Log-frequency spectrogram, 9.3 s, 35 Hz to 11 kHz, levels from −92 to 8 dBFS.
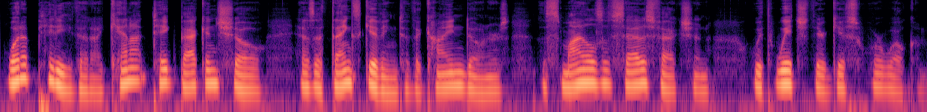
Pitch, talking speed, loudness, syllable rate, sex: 125 Hz, 175 wpm, -20 LUFS, 4.9 syllables/s, male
